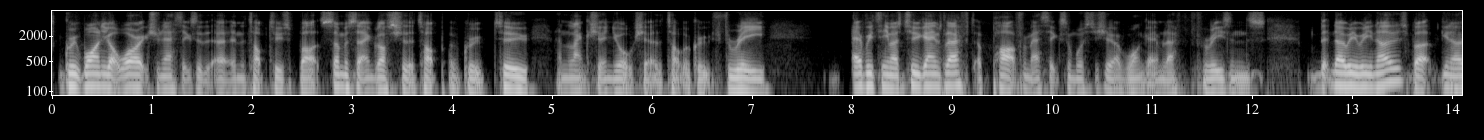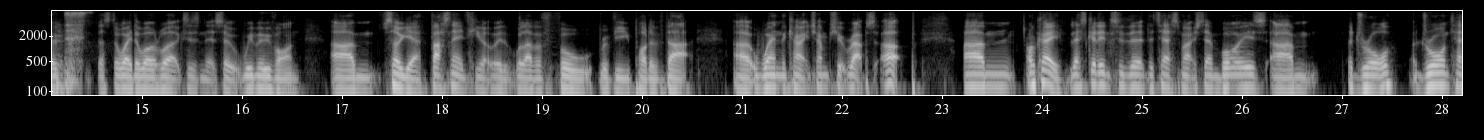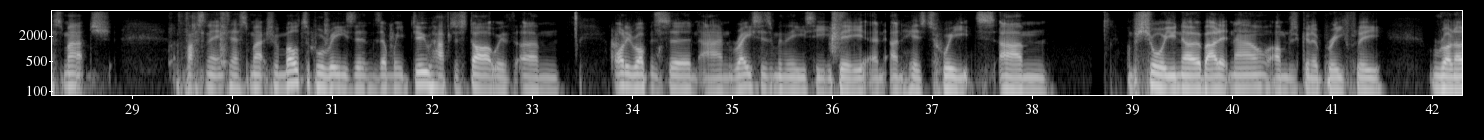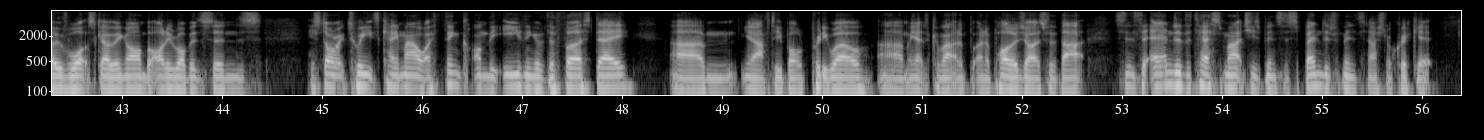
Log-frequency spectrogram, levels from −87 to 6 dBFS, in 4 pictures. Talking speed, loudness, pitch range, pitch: 215 wpm, -24 LUFS, 105-125 Hz, 115 Hz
